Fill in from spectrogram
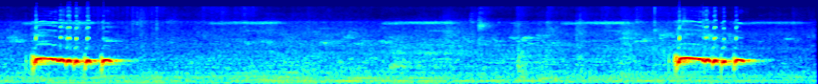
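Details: Local zebra dove in full song to taunt rivals, its voice dense: two short bursts of fast, stuttering cooing notes roughly five seconds apart, separated by low background noise.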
